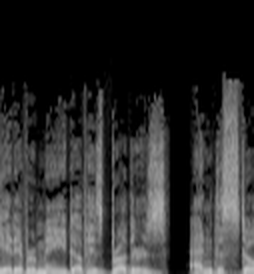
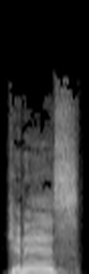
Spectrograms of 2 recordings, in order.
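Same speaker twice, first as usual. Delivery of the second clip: calling out. Acted. Calling out into dark cave.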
